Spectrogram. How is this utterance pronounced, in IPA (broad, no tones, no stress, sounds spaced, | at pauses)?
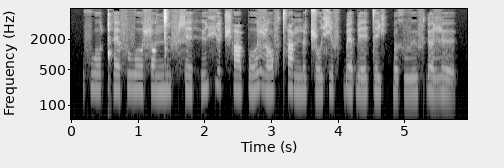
f w o ǃʰ ɛ f v o ɬ ɔ ŋ͡ǀ i f ɬ e h y ç ø t͡ʃʰ ɑ p o ɮ ɔ f tʰ ɑ ŋ͡m e ʈ͡ʂ o ɕ e f ɓ ɛ ɓ e t e ç k͡p ɵ x v ʉ f ɗ œ ɮ ø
